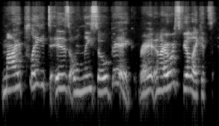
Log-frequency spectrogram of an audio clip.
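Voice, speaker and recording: Tired, slightly raspy woman chatting live. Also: on the high side, animated, moderate pace. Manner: chatty, frequent ums, addresses viewers directly. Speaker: vlog host. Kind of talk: casual unscripted live chat.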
